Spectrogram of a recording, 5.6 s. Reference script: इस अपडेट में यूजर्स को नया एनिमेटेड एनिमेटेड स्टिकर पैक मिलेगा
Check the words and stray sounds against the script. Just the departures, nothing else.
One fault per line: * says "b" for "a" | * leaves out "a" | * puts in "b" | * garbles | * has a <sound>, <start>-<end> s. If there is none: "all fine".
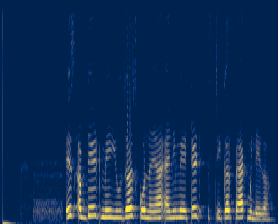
* leaves out "एनिमेटेड"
